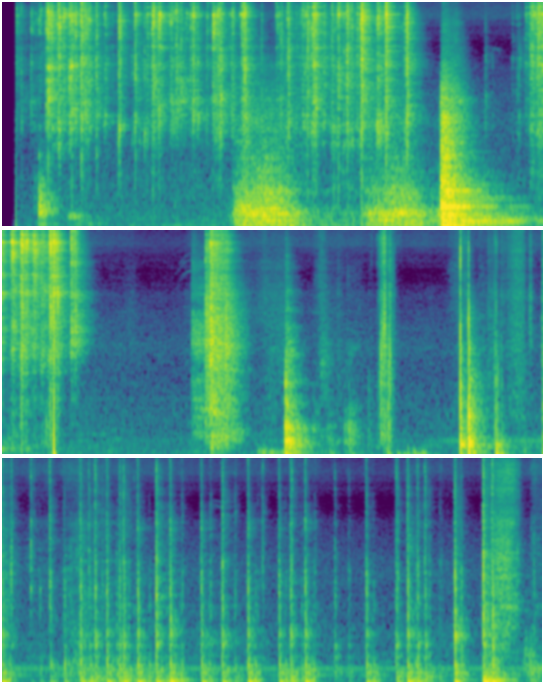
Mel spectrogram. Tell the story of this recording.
I start by picking up my keychain from the dresser, causing it to jingle, while picking them up I open a wardrobe drawer to grab a notebook afterwhich I begin typing on the keyboard while holding the device.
